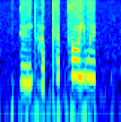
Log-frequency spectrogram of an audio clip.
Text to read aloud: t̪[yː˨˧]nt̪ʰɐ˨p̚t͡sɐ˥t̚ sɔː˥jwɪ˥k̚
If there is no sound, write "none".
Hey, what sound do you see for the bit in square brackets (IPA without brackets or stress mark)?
yː˨˧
